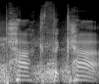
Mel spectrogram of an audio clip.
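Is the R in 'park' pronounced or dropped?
dropped. The R in park is dropped. "they would say pack the car. They don't really pronounce the R's"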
